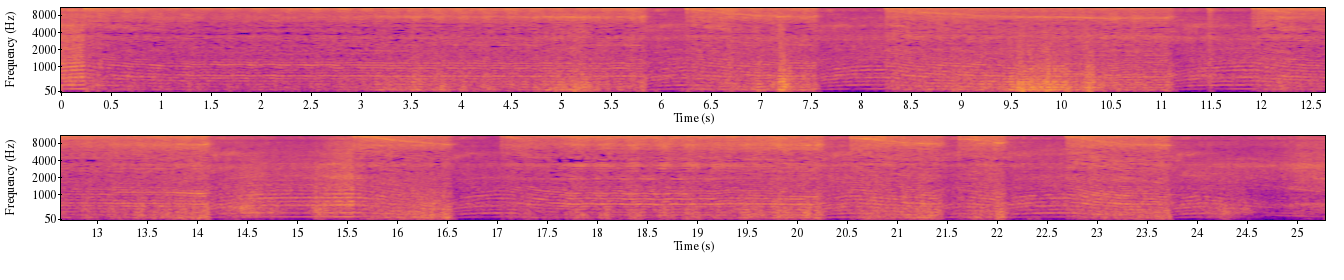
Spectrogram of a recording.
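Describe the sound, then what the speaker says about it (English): Power grinder flattening the threads on a bolt, a loud, continuous high whine that dips and recovers repeatedly as the tool bites, with brief pauses between passes, close by and heard alone. "We don't want to grind too much out of this. You're just flattening the threads."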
